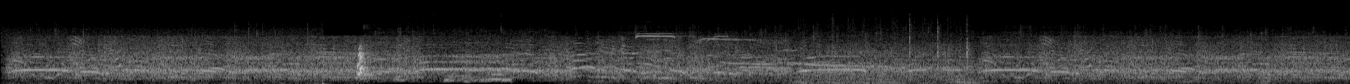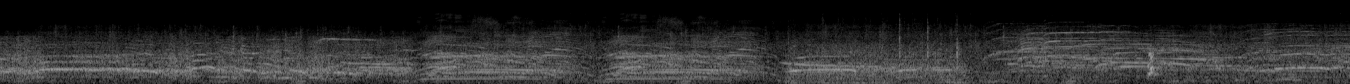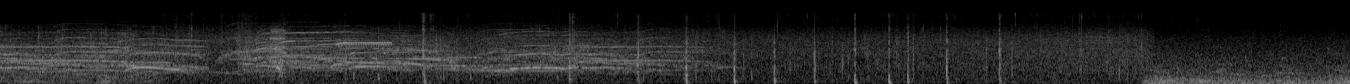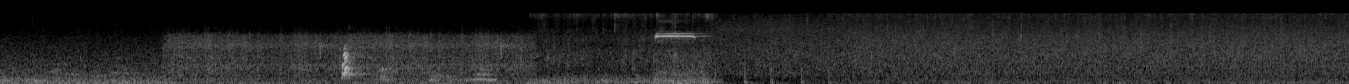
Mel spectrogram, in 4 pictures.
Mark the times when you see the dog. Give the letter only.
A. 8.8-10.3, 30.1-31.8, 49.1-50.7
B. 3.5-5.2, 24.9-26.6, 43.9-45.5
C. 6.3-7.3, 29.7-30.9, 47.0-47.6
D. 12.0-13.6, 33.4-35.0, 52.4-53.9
B.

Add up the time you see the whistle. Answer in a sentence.
The whistle can be heard for 3 seconds in total.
